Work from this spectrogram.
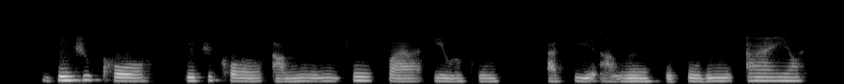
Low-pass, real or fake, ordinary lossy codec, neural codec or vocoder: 3.6 kHz; fake; none; codec, 16 kHz, 0.5 kbps, FunCodec, trained on Chinese and English, 25 frames a second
